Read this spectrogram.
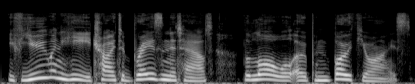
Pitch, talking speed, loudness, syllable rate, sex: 205 Hz, 230 wpm, -15 LUFS, 4.9 syllables/s, female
